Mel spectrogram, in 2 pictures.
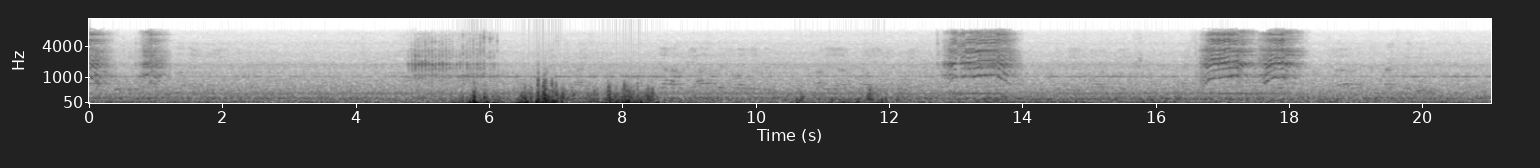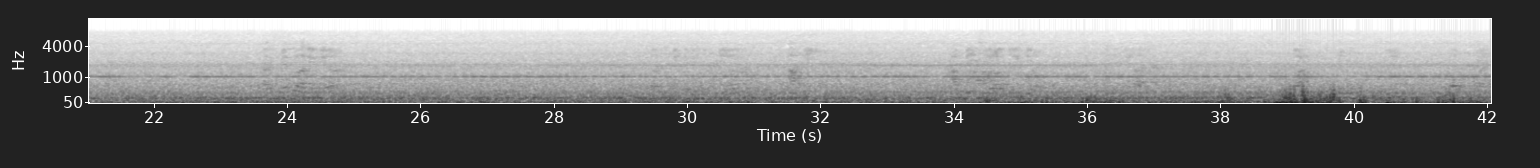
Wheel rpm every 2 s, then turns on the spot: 10, 0, 10, 0, 0, 0, 40, 0, 60, 10, 0, 0, 0, 0, 0, 0, 0, 0, 0, 0, 0.
4-6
